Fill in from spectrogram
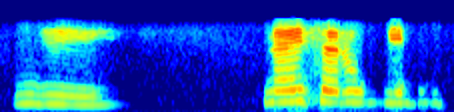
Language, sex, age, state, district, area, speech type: Hindi, female, 18-30, Uttar Pradesh, Ghazipur, urban, conversation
